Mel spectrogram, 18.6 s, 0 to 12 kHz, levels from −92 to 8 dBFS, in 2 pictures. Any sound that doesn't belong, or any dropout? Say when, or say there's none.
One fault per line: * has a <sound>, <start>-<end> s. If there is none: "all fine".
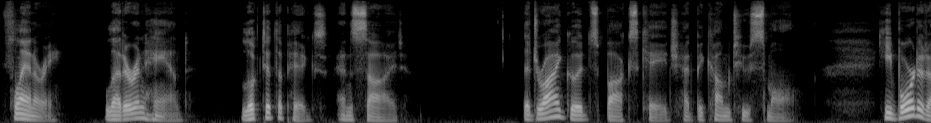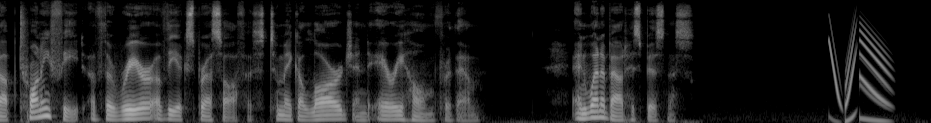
* has a chirp, 17.6-18.3 s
